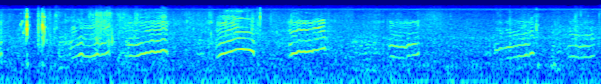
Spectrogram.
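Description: Infant long-tailed macaque crying: a run of short, high whimpering calls, each rising then falling in pitch, about one or two a second. Two sharp clicks sound about a third of a second in.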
